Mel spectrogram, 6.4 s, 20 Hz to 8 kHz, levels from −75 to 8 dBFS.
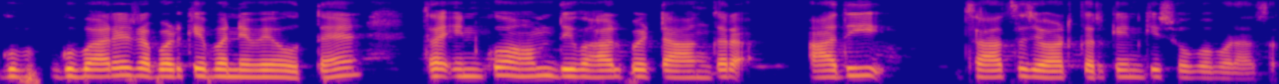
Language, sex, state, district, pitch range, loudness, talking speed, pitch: Hindi, female, Uttarakhand, Uttarkashi, 195-220 Hz, -16 LUFS, 225 wpm, 210 Hz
